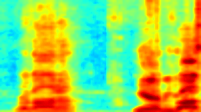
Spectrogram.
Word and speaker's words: Ravana: I would say Ravana. Ravana. Yeah, I mean you can say Ravana. whatever you Yeah. say whatever you like. That's the Sanskrit way. That's how it's said in Sanskrit apparently, but you can say whatever you like.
